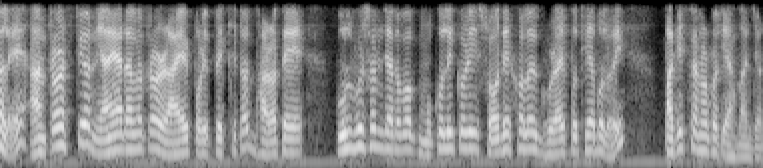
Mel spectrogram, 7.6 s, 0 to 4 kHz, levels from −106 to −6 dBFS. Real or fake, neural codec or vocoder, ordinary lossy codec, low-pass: fake; codec, 16 kHz, 6 kbps, DAC; none; 3.6 kHz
